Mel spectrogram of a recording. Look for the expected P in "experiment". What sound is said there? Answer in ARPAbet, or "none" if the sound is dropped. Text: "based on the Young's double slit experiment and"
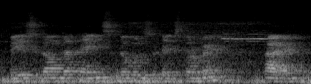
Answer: P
